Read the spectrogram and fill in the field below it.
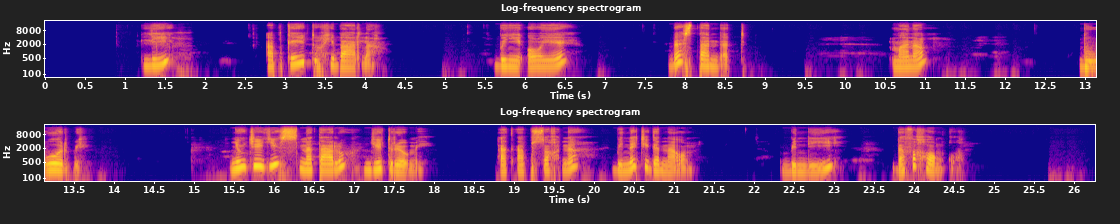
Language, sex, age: Wolof, female, 18-24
